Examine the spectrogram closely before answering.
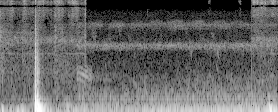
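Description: Insects chirring steadily, with one loud, short low thump about a second in and a smaller thump near the end.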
